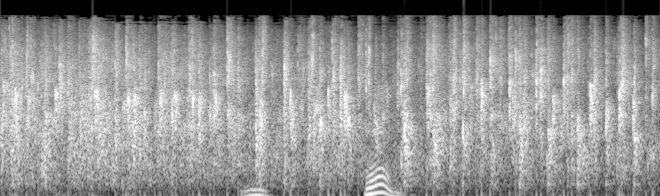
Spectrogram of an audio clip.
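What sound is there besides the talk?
audience applause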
